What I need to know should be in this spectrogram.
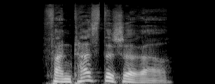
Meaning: inflection of fantastisch: 1. strong/mixed nominative masculine singular comparative degree 2. strong genitive/dative feminine singular comparative degree 3. strong genitive plural comparative degree
- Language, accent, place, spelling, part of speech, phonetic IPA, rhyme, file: German, Germany, Berlin, fantastischerer, adjective, [fanˈtastɪʃəʁɐ], -astɪʃəʁɐ, De-fantastischerer.ogg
